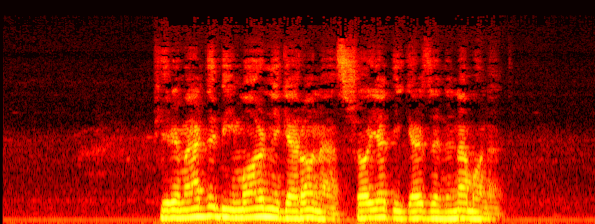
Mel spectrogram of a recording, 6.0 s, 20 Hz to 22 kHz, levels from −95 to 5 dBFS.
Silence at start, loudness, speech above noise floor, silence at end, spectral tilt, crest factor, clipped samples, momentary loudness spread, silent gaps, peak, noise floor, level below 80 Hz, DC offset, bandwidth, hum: 1.6 s; -16 LUFS; 32 dB; 0.95 s; -7.5 dB/octave; 14 dB; under 0.1%; 8 LU; none; -4 dBFS; -47 dBFS; -44 dBFS; under 0.1%; 11 kHz; none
